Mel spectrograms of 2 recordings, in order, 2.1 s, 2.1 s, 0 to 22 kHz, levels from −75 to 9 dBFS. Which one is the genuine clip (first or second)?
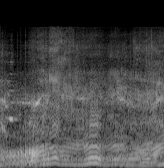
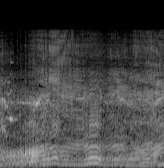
second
